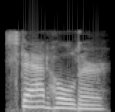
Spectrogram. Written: stadholder

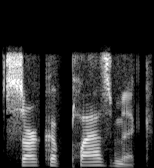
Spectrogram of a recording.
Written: sarcoplasmic

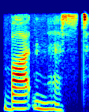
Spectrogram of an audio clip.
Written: botanist

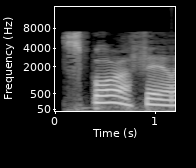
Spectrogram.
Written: sporophyll

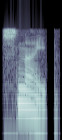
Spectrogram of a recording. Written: snipe

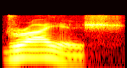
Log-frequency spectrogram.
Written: dryish

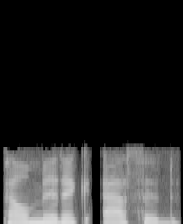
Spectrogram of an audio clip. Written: palmitic acid

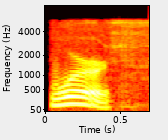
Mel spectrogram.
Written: Fort Worth

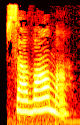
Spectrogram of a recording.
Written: savama

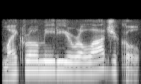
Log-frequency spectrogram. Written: micrometeorological

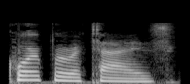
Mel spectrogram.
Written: corporatize

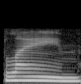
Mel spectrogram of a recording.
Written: blame

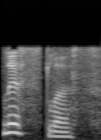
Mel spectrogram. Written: listless

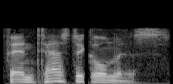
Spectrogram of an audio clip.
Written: fantasticalness

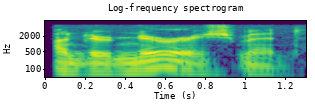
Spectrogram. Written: undernourishment

